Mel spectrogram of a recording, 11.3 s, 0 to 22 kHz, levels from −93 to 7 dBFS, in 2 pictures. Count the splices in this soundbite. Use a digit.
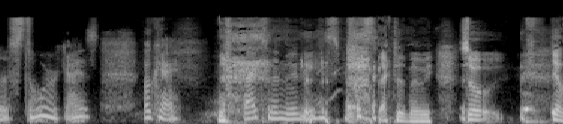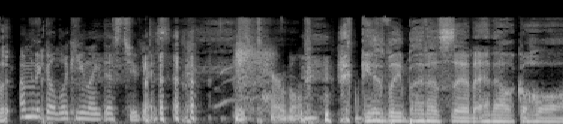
0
